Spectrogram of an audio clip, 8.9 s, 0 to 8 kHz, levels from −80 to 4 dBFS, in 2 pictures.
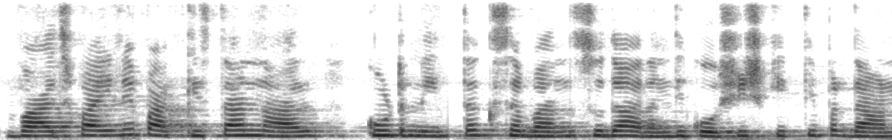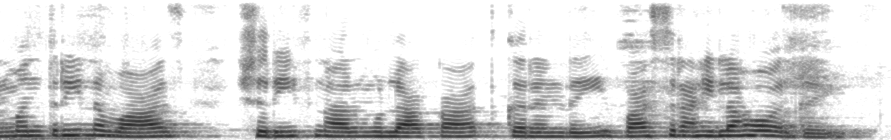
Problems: constant background noise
